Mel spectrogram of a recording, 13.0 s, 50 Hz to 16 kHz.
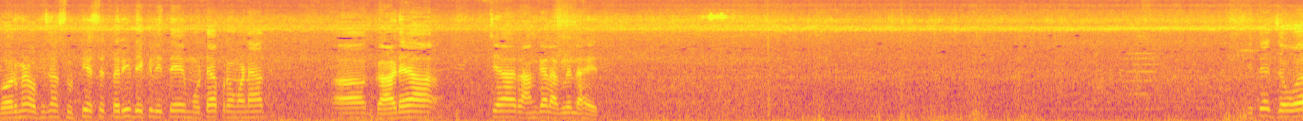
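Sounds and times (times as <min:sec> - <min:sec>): vehicles idling in traffic: 0:00.0 - 0:13.0.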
